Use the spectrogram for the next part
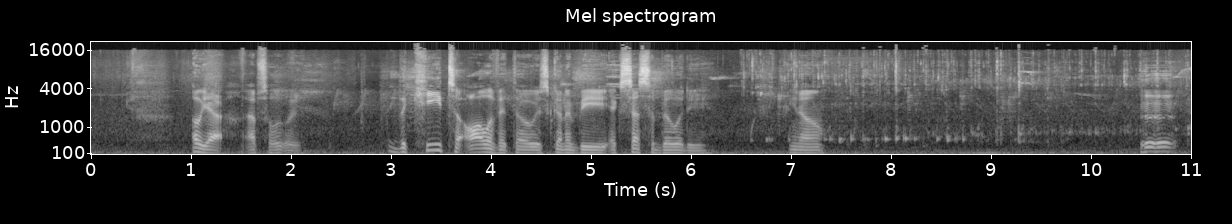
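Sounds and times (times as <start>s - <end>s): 
speech: 1.0s - 2.3s, 3.0s - 6.3s, 7.0s - 7.5s, 10.5s - 11.0s
water pouring into a glass: 6.5s - 11.0s.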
